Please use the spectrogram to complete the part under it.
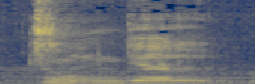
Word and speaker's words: جونگل: و خب حتی دی اس تی ها هم صدای ج میده، هیچ وقت تلفظ نکنید دش دش، این غلطه، صدای ج میده، مثل جونگل. جونگل با دی اس تی ها نوشته میشه ولی جونگل خونده میشه، به معنی جنگل، جنگلی که در مناطق گرمسیره.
